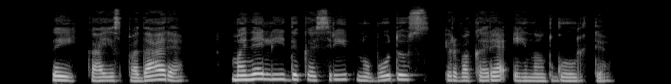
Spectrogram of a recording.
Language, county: Lithuanian, Utena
